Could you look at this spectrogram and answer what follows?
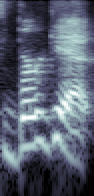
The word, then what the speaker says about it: Burget: It's Burget.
